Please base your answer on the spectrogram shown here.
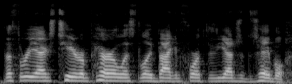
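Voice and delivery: ordinary delivery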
